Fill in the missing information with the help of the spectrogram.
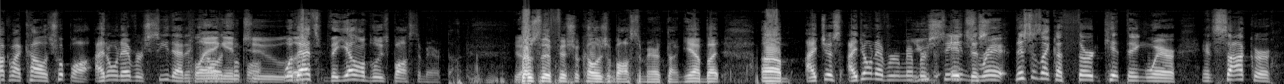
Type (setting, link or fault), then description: setting, busy venue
